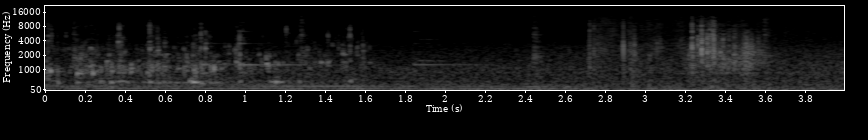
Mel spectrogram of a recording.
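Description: Just-boiled water is poured over 22 g of ground coffee as a soft, steady trickle. A brief, brighter splash of flow comes near the end.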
